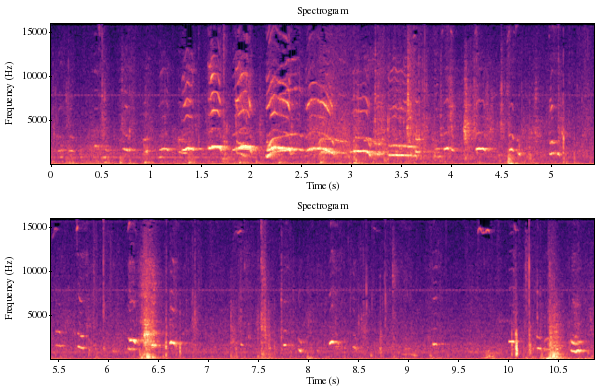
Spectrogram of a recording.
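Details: Indoors, a Bichon Frise mother visits her puppies; a burst of thin, high rising-and-falling squeals packs the first few seconds, then thins to sparse squeaks between soft knocks and rustling.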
